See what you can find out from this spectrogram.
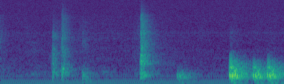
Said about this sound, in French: Il va frapper à la porte de Julien.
